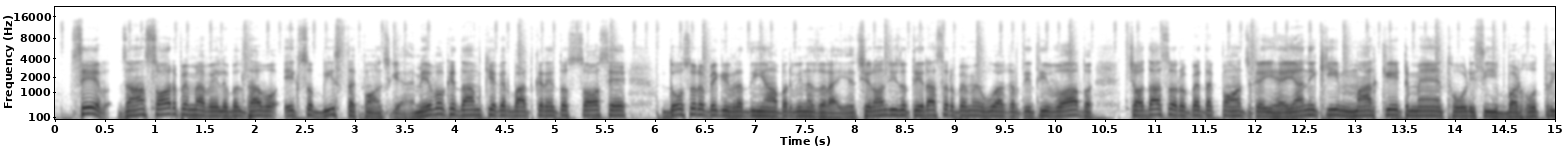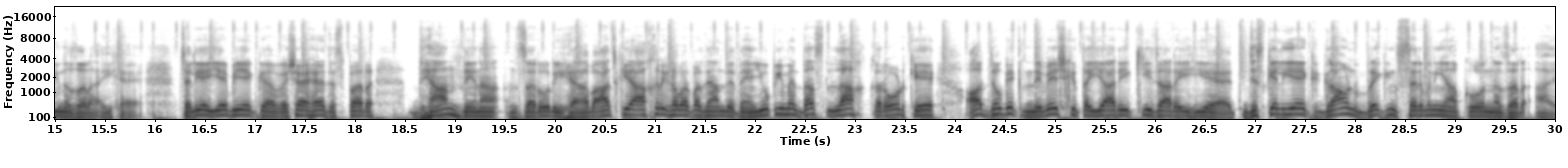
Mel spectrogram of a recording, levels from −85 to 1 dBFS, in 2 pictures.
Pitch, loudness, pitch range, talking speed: 135 Hz, -23 LUFS, 120-150 Hz, 210 wpm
